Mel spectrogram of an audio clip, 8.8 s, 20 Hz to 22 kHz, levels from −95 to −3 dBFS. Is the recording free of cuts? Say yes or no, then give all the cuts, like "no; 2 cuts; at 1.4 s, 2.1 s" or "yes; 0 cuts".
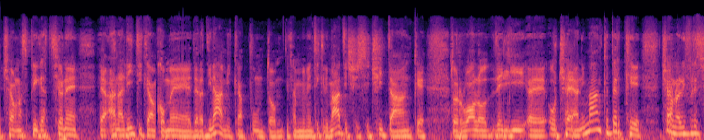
no; 3 cuts; at 1.9 s, 3.6 s, 5.6 s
